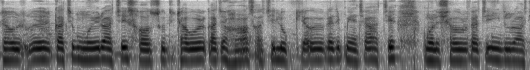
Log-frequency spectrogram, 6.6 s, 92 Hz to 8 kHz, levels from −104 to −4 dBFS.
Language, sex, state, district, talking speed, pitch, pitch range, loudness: Bengali, male, West Bengal, Jhargram, 180 wpm, 175 Hz, 170-185 Hz, -16 LUFS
